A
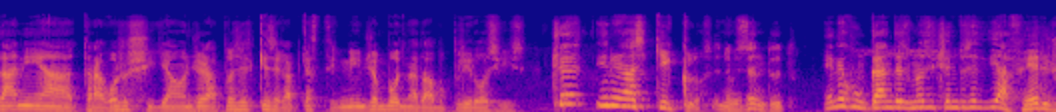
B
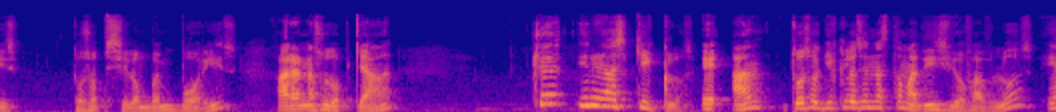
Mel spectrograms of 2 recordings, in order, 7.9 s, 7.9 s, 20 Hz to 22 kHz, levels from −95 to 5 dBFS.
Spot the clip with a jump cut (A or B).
A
